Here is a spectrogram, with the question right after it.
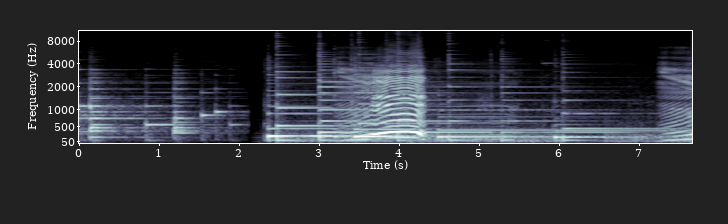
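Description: A cow gives a long, drawn-out moo that swells and falls in pitch, after a few seconds of light plucked music that carries on softly underneath.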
